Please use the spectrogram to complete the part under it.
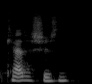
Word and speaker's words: catechism: I have the pronunciation of catechism. – Catechism. – Okay, that's what I thought it was. And then you put a ch in it and I was confused.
